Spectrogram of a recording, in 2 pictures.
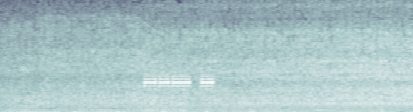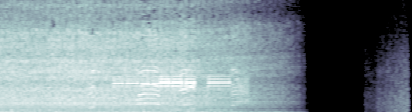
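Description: A motorbike engine drones past and slowly rises in pitch.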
